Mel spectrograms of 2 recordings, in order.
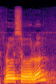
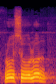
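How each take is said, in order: No difference in how they are said.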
